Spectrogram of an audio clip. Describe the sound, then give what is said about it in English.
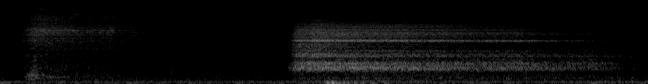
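Deep breaths in and out: two long, airy breaths, the second louder and longer and fading slowly, soft and with no talk. “So just taking a couple of deep breaths in and out.”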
